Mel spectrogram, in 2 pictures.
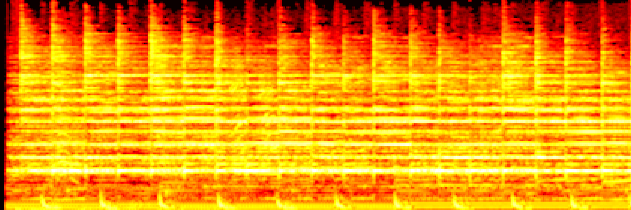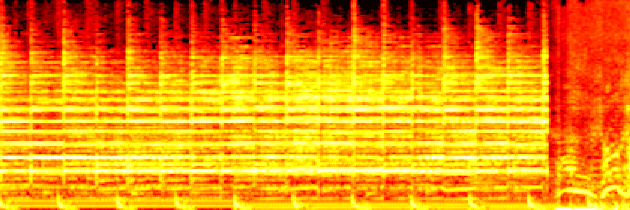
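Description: A hand-held metal gong beaten with a wooden striker in a quick, steady rhythm, ringing on between strokes, until it stops suddenly near the end. It is a village crier's warning to go to a safe place ahead of a cyclone.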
